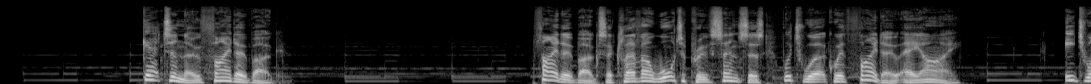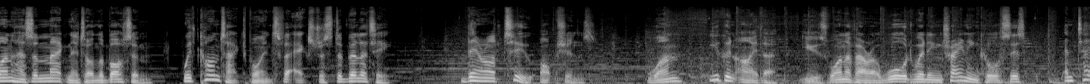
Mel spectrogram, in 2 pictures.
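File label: Explainer, British Male Voice Over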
